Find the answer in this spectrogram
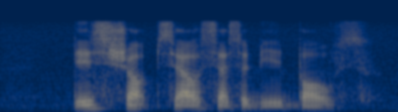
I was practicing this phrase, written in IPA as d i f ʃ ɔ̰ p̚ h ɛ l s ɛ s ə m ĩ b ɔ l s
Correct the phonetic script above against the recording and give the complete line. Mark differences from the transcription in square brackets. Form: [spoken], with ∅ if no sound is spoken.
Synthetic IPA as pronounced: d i [s] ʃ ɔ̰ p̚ [s] ɛ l s ɛ s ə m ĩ b ɔ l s

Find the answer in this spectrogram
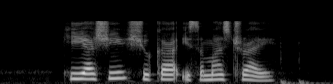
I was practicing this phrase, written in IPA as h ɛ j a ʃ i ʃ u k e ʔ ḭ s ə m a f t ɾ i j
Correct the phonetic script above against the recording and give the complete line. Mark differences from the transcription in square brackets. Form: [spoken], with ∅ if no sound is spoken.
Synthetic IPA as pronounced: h [i] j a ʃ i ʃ u k [a] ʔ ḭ s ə m a [s] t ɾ [a] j

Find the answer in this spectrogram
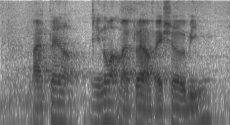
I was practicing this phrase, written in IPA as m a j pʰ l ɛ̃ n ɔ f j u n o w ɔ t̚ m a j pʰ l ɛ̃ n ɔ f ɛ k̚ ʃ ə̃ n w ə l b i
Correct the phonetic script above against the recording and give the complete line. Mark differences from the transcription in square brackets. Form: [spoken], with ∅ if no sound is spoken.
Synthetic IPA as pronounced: m a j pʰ l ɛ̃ n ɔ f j u n o w ɔ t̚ m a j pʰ l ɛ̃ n ɔ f ɛ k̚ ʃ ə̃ n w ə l b i

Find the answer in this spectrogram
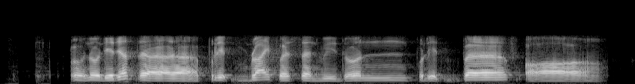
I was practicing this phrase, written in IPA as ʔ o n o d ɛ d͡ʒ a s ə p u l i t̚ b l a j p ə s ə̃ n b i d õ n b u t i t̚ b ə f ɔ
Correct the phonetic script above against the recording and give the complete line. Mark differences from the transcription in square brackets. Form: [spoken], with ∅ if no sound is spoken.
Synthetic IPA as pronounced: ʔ o n o d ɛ d͡ʒ a s ə p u l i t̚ b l a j p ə s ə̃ n [w] i d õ n [p] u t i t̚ b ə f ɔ

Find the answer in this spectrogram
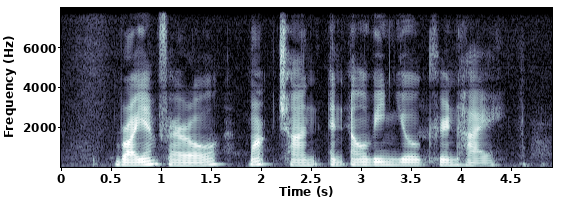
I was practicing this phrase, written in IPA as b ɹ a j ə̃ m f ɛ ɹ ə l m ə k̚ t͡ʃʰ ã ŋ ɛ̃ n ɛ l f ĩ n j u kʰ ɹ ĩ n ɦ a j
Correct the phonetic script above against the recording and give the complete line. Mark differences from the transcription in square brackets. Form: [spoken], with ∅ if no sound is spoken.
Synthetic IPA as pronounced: b ɹ a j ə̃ [n] f ɛ ɹ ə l m [a] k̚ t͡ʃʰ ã [n] ɛ̃ n ɛ l [v] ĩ n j [o] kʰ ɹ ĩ n ɦ a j

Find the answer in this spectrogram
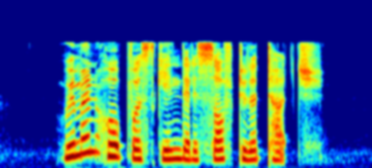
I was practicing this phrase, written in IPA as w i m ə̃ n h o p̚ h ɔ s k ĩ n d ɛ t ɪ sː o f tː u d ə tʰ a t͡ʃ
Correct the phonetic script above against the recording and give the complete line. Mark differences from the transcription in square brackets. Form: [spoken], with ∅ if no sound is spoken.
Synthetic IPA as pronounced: w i m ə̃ n h o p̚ [f] ɔ s k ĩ n d ɛ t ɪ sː [ɔ] f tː u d ə tʰ a t͡ʃ

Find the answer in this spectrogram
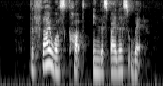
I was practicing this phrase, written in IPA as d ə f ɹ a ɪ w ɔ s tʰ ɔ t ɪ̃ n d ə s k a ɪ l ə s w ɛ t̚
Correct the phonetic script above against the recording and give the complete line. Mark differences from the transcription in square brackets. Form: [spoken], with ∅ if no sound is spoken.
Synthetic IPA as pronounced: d ə f [l] a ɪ w ɔ s [kʰ] ɔ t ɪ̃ n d ə s [p] a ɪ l ə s w ɛ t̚

